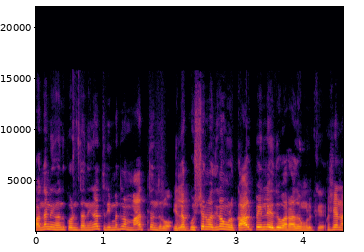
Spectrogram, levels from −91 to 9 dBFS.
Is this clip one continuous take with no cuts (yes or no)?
no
